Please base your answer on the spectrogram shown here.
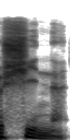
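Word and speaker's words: שין: Autour de la lettre Chine dans le mot mochel. Là aussi, attention à la prononciation, c'est comme mot sel.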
